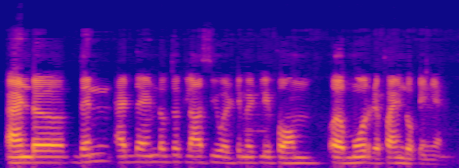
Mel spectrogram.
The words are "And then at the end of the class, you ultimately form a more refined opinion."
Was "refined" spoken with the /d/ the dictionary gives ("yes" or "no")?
yes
